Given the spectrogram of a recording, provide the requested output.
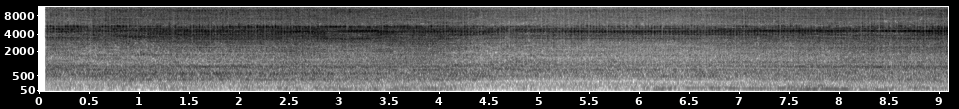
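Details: BMW E93 335i petrol engine idling after cold start: fast, light ticking over a busy, hissy running sound. Engine ticking after cold start, cause unknown.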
